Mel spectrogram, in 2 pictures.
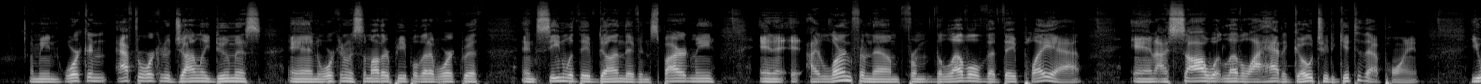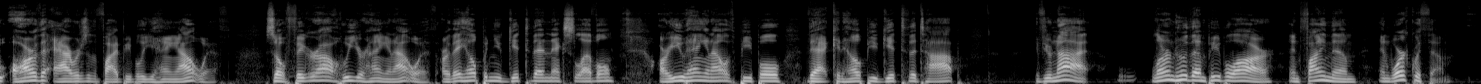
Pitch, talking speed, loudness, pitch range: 140 Hz, 230 wpm, -22 LUFS, 125-155 Hz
